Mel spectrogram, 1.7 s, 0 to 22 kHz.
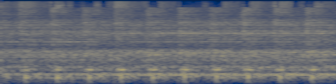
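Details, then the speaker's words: BSA PCP air compressor on first-ever run, gauge set to 200 bar auto cut-off, fans on: quick, steady pumping beat about six strokes a second with clean metallic clatter; running normally. "Not too bad, reasonably quiet. And then you set the start button going. That's it."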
